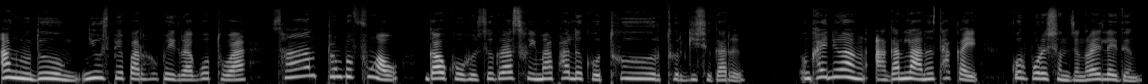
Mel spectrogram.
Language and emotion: Bodo, fearful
